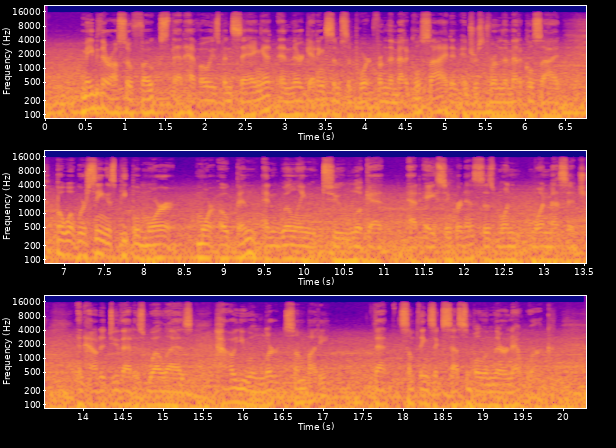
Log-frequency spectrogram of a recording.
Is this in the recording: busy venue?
yes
